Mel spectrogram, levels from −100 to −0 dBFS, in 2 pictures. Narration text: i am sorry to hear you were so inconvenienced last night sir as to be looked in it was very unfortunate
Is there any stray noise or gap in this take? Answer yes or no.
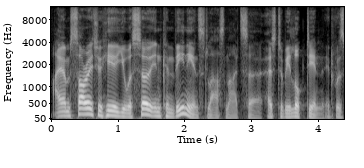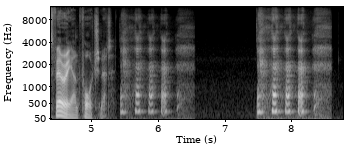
yes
